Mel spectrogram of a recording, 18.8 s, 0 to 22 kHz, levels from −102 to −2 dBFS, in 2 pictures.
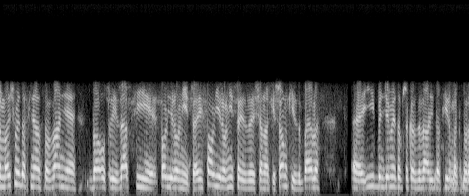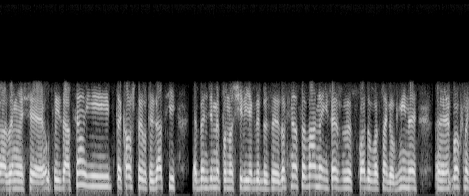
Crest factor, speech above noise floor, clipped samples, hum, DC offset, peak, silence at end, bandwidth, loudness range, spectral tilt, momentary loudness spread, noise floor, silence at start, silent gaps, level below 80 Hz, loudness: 16 dB; 31 dB; under 0.1%; none; under 0.1%; -2 dBFS; 0 s; 4 kHz; 2 LU; -11 dB/octave; 3 LU; -48 dBFS; 0 s; none; -58 dBFS; -18 LUFS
